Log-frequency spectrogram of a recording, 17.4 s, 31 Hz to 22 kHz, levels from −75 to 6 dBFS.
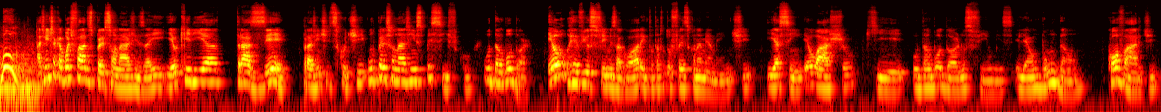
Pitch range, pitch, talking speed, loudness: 120-180 Hz, 135 Hz, 160 wpm, -19 LUFS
